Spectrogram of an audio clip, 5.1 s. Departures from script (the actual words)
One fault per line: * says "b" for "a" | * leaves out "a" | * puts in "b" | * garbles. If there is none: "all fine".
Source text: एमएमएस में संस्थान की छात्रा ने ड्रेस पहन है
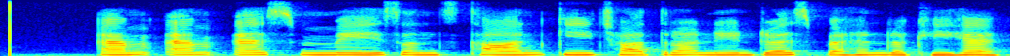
* puts in "रखी"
